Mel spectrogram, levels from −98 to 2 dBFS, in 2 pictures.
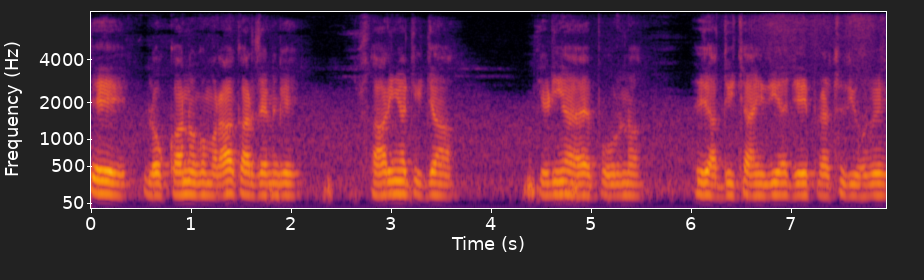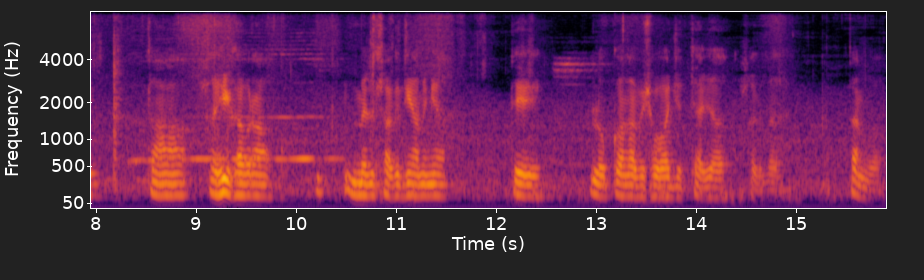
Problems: background sounds at intervals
